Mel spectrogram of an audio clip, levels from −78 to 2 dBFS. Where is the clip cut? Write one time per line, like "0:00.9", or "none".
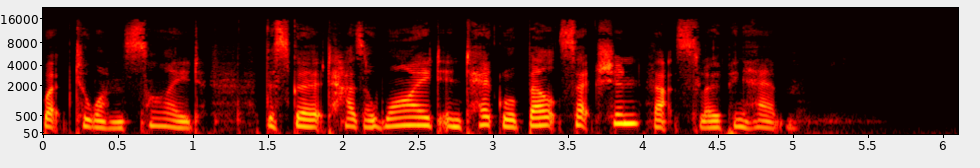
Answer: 0:01.3
0:04.1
